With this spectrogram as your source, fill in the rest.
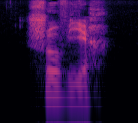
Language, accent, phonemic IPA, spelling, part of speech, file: French, France, /ʃo.viʁ/, chauvir, verb, LL-Q150 (fra)-chauvir.wav
- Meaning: to perk up, to rise up (said of the ears of certain equine animals like donkeys)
